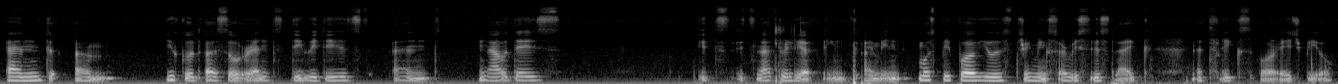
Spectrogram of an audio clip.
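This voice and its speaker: Young woman from Hungary, podcast co-host, slow and halting, gravelly dark voice. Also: fairly low pitch, flat delivery, slight background noise, low-quality recording. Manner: hesitant, many ums. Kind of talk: casual discussion.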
